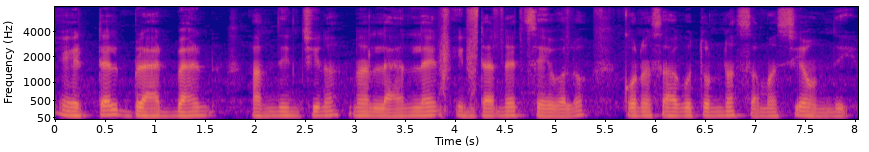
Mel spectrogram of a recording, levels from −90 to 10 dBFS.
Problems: constant background noise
